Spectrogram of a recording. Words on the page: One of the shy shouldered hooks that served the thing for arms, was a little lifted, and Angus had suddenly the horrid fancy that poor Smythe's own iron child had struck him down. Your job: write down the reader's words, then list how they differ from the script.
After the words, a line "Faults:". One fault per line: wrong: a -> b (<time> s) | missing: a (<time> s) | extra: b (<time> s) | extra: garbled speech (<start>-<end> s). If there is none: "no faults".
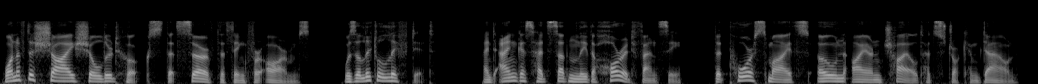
One of the shy shouldered hooks that served the thing for arms, was a little lifted, and Angus had suddenly the horrid fancy that poor Smythe's own iron child had struck him down.
Faults:
no faults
